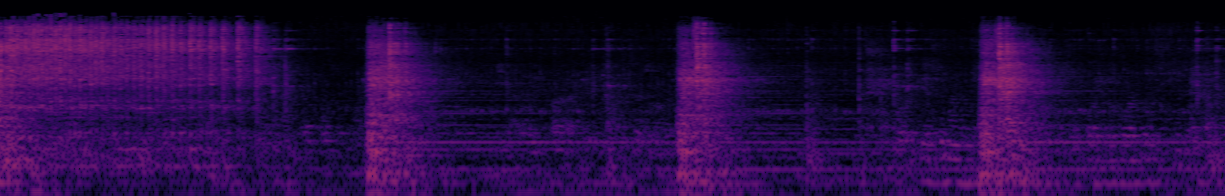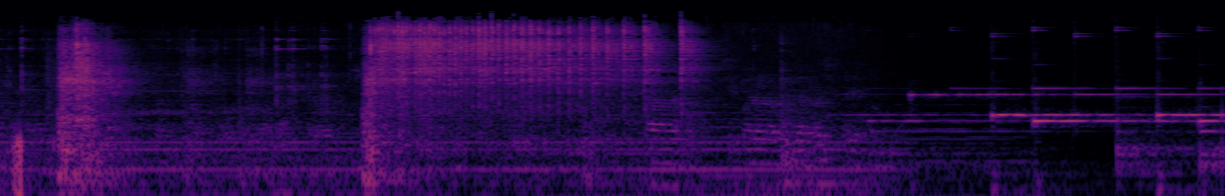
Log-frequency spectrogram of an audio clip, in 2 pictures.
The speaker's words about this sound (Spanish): Pues así suena por dentro el reloj de la Puerta del Sol, ese reloj que tiene un único mecanismo y que tiene cuatro esferas.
